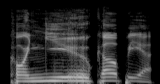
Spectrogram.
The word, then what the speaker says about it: cornucopia: I don't think you pronounce cornucopia. I do. I pronounce it even stronger. Cornucopia.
